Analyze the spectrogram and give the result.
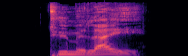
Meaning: chauvinism
- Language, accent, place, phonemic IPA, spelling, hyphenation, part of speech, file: German, Germany, Berlin, /tyːməˈlaɪ̯/, Tümelei, Tü‧me‧lei, noun, De-Tümelei.ogg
